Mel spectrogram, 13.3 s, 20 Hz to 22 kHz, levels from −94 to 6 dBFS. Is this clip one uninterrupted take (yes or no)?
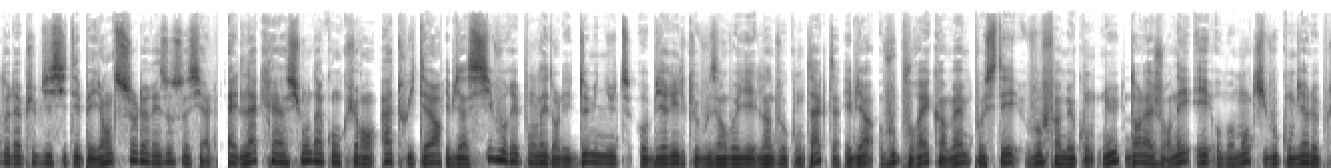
no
